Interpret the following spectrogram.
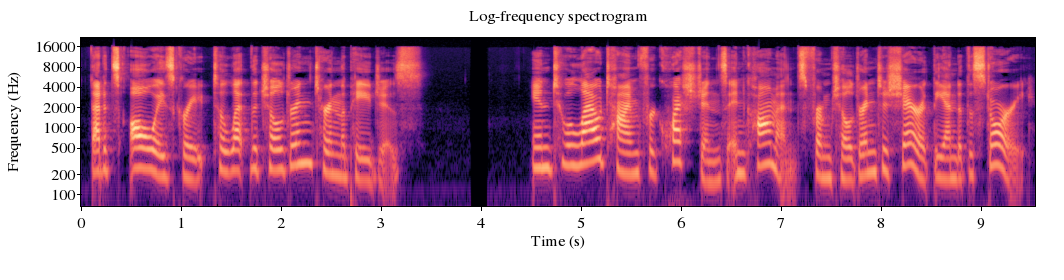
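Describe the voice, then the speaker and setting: A woman's voice: fairly high pitch, pushed and bright. A woman giving scripted instructional narration for a training video.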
